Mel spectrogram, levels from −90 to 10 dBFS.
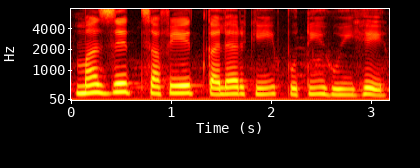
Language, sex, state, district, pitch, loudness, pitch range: Hindi, female, Madhya Pradesh, Bhopal, 220 Hz, -16 LUFS, 205-245 Hz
